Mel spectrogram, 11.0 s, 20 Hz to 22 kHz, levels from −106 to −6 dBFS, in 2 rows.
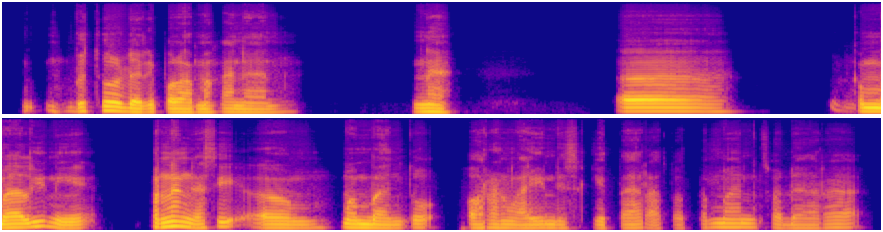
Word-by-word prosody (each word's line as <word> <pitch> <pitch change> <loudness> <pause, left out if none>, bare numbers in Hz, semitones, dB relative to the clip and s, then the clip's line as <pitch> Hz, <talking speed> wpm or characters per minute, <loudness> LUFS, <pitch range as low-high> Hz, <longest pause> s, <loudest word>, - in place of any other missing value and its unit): Mhm, 150 -5 -16
betul 145 +1 +3
dari 120 -1 +4
pola 115 -2 +2
makanan. 110 0 -4 0.8
Nah, 120 -3 +3 1.1
eee, 135 -1 +5 0.9
kembali 130 +3 +5
nih, 110 -8 0 0.4
pernah 160 +3 +5
nggak 125 -3 0
sih, 160 +1 -1
mmm, 120 +1 -4
membantu 125 -1 0 0.2
orang 120 0 -3
lain 110 +1 -3
di 115 - -8
sekitar 115 +1 -10
atau 110 - -15
teman, 135 +3 -5
saudara, 120 +2 -9
120 Hz, 115 wpm, -20 LUFS, 115-135 Hz, 1.1 s, eee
